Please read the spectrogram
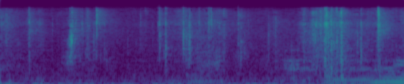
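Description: LP record sleeves being flicked through in a shelf: quick light clicks and rustles of cardboard jackets sliding against each other. A man's drawn-out voice comes in near the end.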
